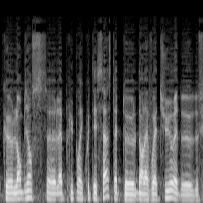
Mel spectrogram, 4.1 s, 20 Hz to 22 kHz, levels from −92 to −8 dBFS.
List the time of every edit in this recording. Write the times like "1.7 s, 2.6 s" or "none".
1.5 s, 2.2 s, 2.7 s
